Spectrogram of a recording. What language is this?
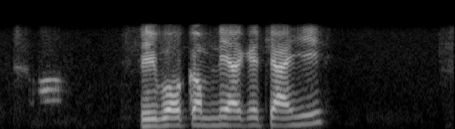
Maithili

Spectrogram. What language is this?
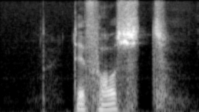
Swedish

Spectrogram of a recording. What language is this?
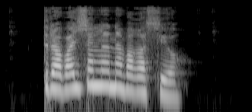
Catalan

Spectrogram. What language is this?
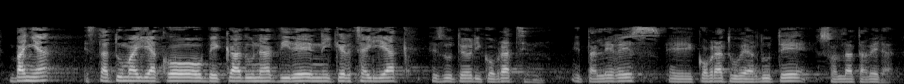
Basque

